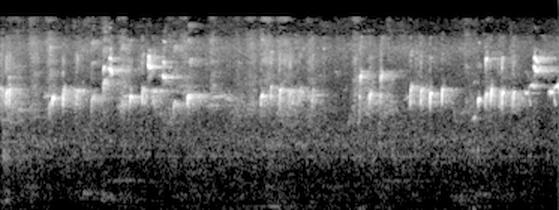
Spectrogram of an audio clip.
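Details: Twittering European goldfinch song in quick bursts of bright chirps and short trills, separated by brief gaps.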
